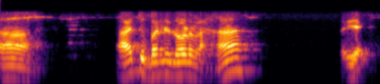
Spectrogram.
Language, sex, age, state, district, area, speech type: Kannada, male, 60+, Karnataka, Chamarajanagar, rural, conversation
